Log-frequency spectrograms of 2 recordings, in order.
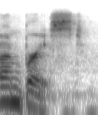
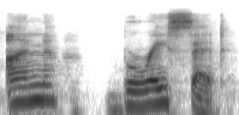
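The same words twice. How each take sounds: First: The -ed ending is not sounded as a syllable. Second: The -ed ending is sounded as an extra syllable. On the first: The speaker calls it wrong. "Not unbraced" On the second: The speaker calls it right. "I said unbraced"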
